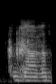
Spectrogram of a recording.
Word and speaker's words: garder: Also das Verb garder wird mit ER hinten geschrieben, aber Garde ausgesprochen.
